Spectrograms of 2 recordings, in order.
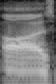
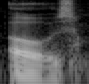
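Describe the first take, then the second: First: The vowel is a short o sound. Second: The vowel is a long o sound. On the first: This is how most people guess the name. The speaker calls it wrong. "Everybody would say Oz" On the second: This is how the owner says the name. The speaker calls it right. "for a long O"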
